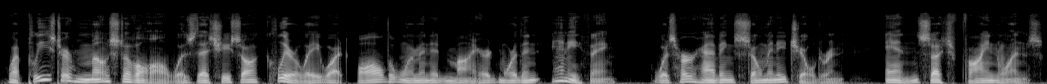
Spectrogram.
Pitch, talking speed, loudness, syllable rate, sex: 95 Hz, 165 wpm, -20 LUFS, 4.2 syllables/s, male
